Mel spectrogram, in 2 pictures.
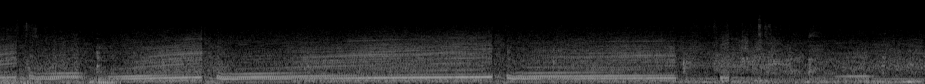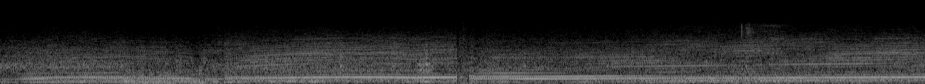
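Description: An Audi race car drifting in Project Cars, engine droning steadily with repeated rising revs and shifts as the car slides through turns, loud and continuous throughout.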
